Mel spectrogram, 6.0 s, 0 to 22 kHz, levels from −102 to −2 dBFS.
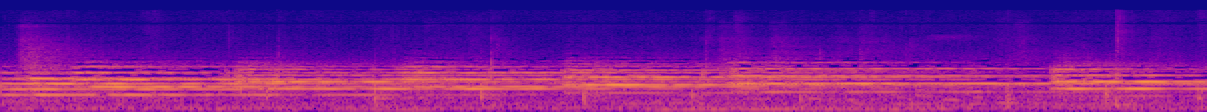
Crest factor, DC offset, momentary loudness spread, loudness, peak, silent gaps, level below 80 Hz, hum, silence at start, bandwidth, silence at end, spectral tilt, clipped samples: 14 dB; under 0.1%; 6 LU; -32 LUFS; -18 dBFS; none; -60 dBFS; none; 0 s; 15.5 kHz; 0 s; -5 dB/octave; under 0.1%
